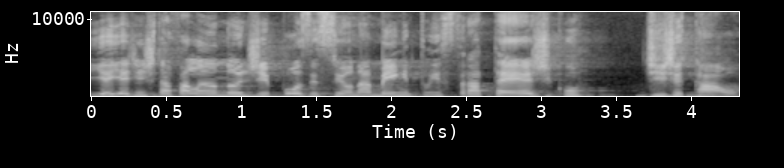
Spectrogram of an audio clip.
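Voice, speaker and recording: In a Bahian accent, a woman speaks at a fairly slow pace. Her pitch is high, with ordinary variation. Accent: Bahian Brazilian Portuguese. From Bahia, Brazil. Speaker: panel moderator. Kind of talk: panel discussion.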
